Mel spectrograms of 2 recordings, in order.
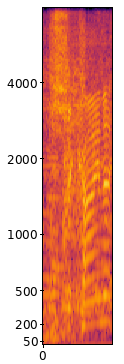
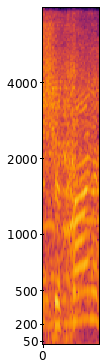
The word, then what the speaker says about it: Shekinah: bring you the volleyball game how do you pronounce that school now Shekinah Christian Shekinah Christian School they start about fifth sixth grade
